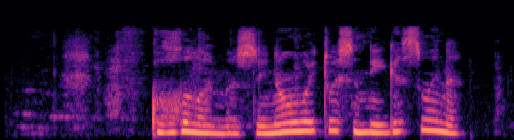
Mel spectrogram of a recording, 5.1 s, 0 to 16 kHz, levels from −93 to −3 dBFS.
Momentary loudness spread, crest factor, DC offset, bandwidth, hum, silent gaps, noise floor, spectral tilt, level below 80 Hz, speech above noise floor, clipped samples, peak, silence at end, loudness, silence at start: 11 LU; 16 dB; under 0.1%; 7.8 kHz; none; none; -58 dBFS; -6 dB/octave; -76 dBFS; 33 dB; under 0.1%; -12 dBFS; 0.55 s; -27 LUFS; 0.75 s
